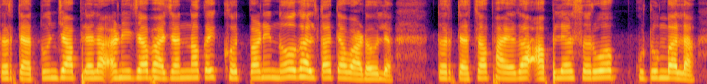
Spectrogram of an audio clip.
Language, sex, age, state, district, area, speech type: Marathi, female, 45-60, Maharashtra, Nanded, rural, spontaneous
